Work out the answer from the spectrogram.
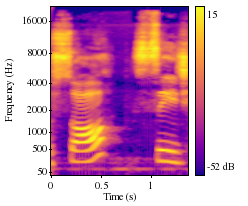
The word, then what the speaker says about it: sausage: of one vowel, okay, because E is silent here. It is not producing any kind of sound, so it is also only producing a sound of A. So saw, sage.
